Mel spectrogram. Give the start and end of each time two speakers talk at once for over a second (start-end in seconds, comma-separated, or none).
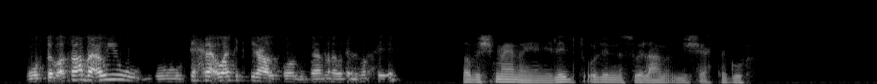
none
